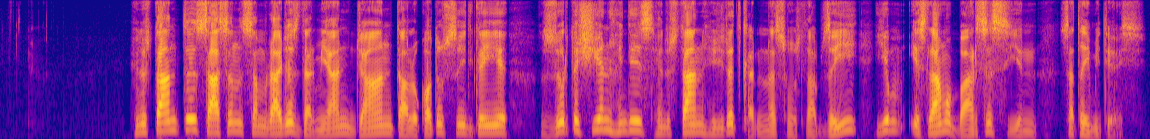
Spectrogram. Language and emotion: Kashmiri, neutral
